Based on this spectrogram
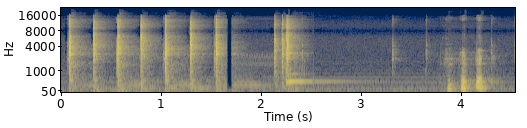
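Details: Q-9000 winch off the vehicle indoors in freezing weather on a 10 amp battery charger, winch-out test; six sharp evenly spaced clicks then a faint hum, no motor spin, charger suspected insufficient; relay clicking, motor not cranking.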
